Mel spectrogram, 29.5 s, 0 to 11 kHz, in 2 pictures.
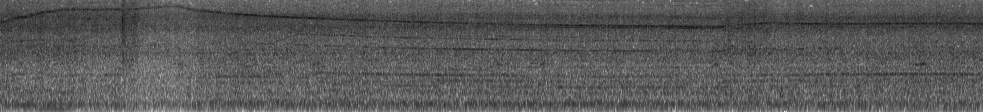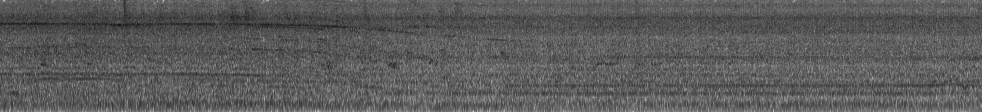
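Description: Mercedes-Benz O345K articulated city bus running, its OM447hLA six-cylinder diesel rumbling steadily through a burst exhaust, with thin whining tones that slide slowly in pitch. About twenty seconds in the whine falls away, and the engine settles to a steady note.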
